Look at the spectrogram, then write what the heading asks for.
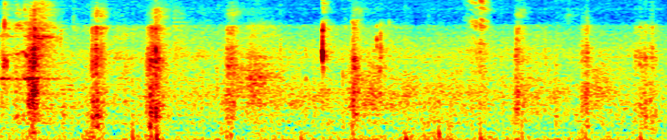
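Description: Close-miked crunchy chewing of yeolmu (young radish) kimchi, a crisp crunch with each bite. The crunches are loudest in the first second or so and come fainter and more scattered after.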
